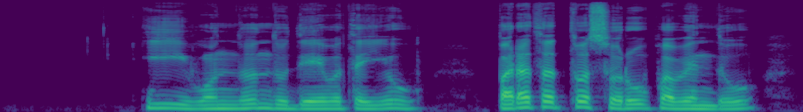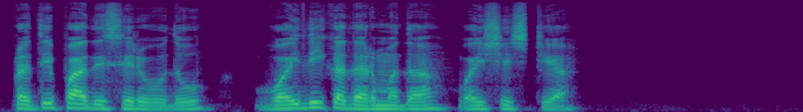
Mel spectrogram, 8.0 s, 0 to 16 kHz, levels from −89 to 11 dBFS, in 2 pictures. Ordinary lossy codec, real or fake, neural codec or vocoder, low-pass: none; real; none; 14.4 kHz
